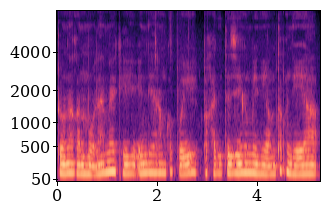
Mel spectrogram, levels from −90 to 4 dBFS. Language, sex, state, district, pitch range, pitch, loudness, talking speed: Mizo, male, Mizoram, Aizawl, 115-125 Hz, 120 Hz, -15 LUFS, 225 wpm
